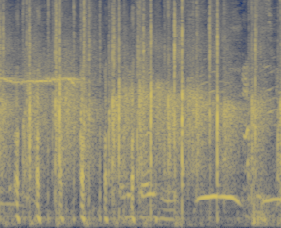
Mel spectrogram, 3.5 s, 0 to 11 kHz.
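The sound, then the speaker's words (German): A crowd applauds the 2019 German champions with dense, irregular clapping that runs the whole time, while voices call out and talk loudly over it. “also an der Stelle ein Riesenapplaus an ja. die Deutschen Meister 2019.”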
